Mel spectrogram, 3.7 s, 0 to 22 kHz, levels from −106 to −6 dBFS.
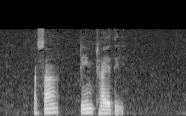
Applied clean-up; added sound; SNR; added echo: none; none; none; none.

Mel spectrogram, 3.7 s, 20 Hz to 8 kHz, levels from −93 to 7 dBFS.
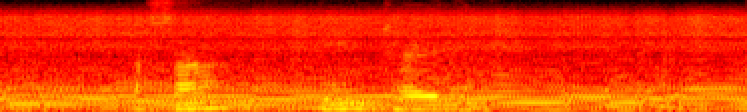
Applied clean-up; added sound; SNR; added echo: none; Guitar; -2 dB; reverberation time 0.8 s.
